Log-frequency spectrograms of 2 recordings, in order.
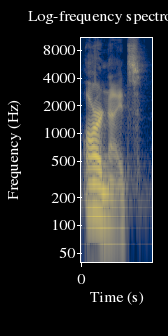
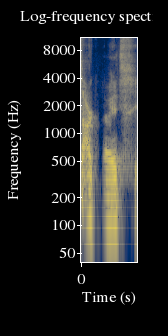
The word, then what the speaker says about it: Arknights: Arknights. And I know Arknights is Arknights? I always pronounce it Arknight. I don't know if the K is like... – It's Arknights, yeah.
